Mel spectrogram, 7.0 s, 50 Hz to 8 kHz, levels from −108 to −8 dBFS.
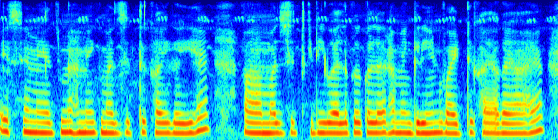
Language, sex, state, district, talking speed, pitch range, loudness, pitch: Hindi, female, Chhattisgarh, Kabirdham, 180 wpm, 205-220 Hz, -29 LUFS, 210 Hz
